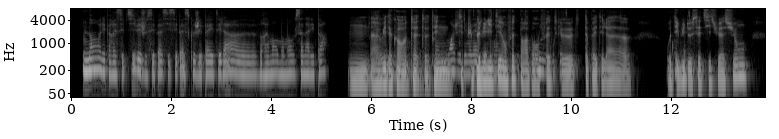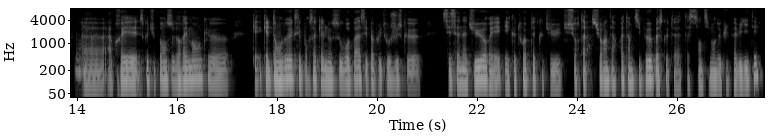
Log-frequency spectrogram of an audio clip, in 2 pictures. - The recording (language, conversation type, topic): French, advice, Comment puis-je soutenir un ami qui traverse une période difficile ?
- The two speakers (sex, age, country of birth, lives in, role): female, 40-44, France, Spain, user; male, 30-34, France, France, advisor
- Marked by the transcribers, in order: none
